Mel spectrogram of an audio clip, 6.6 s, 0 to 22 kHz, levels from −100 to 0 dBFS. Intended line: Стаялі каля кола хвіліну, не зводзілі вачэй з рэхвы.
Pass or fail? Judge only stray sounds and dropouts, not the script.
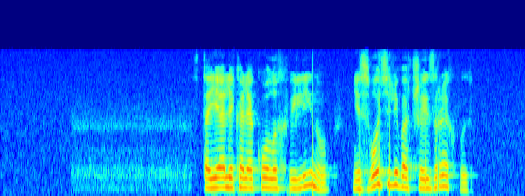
pass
